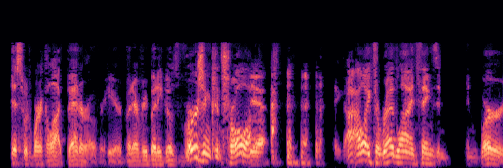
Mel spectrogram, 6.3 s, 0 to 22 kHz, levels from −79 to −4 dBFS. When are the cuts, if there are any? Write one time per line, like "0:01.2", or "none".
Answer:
0:03.1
